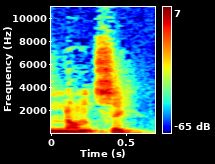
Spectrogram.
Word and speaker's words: Nancy: It's actually pronounced Nancy, but there you go.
